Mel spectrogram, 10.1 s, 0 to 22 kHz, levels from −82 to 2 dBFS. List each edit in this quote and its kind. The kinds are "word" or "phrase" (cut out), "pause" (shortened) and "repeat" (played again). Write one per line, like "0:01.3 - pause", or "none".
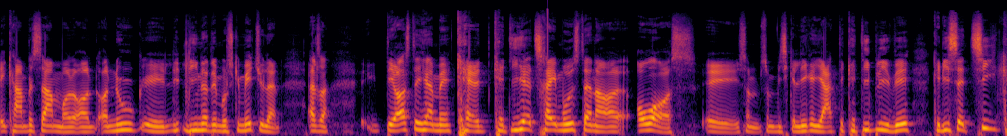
0:04.5 - pause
